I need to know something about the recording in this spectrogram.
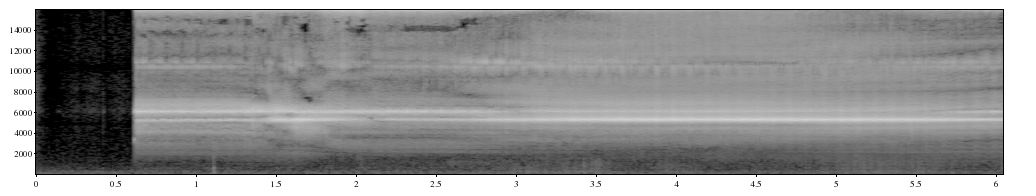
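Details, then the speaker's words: Poljot caliber 2612.1 mechanical alarm watch from the 1990s, alarm spring fully wound: thin, high metallic buzzing rattle starts abruptly and holds steady, ringing about 13 seconds; alarm works normally. "This alarm sounds for around 13 seconds if you fully wind the caliber."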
